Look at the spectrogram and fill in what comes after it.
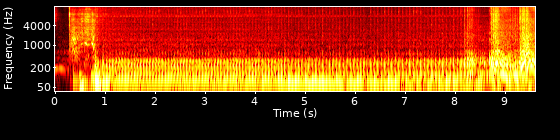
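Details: Yamaha Raptor after FCI intake install: single-cylinder starts, settles into fast, loud thumping idle with deep intake suck, then blips; owner thinks it is slightly rich at the bottom, lean on top, needing Dynojet retune.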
